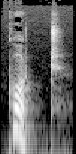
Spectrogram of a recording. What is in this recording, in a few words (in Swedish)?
"kort", Swedish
